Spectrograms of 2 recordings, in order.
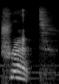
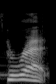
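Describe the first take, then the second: First: The word begins with a plain 't' sound. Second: The word begins with a 'th' sound. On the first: The speaker calls it wrong. "with a incorrect pronunciation" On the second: The speaker calls it right. "Good, I said it correctly"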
